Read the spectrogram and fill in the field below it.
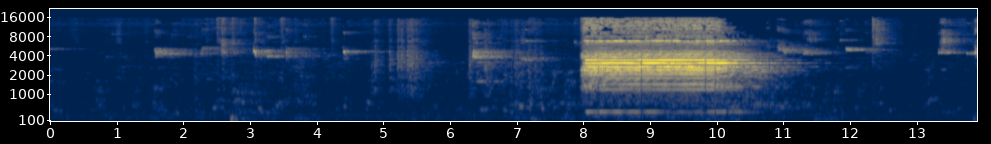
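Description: A small crowd chats quietly in an echoing gym.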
